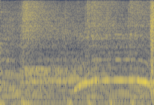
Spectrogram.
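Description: Live gospel music: a band with a steady drum and bass beat under singers, one voice rising into a long held note about halfway through.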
